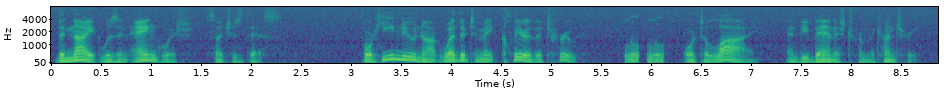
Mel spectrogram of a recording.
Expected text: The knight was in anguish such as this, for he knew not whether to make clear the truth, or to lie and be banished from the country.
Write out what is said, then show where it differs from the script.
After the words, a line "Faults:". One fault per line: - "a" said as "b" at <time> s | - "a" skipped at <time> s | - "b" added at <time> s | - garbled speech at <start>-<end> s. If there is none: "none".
The knight was in anguish such as this, for he knew not whether to make clear the truth, or to lie and be banished from the country.
Faults:
none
